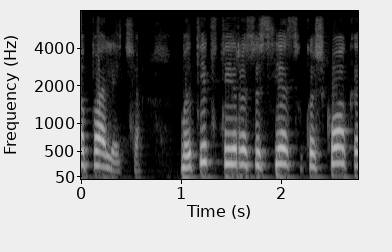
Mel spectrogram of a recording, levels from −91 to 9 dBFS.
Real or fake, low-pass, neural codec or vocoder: real; 7.2 kHz; none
